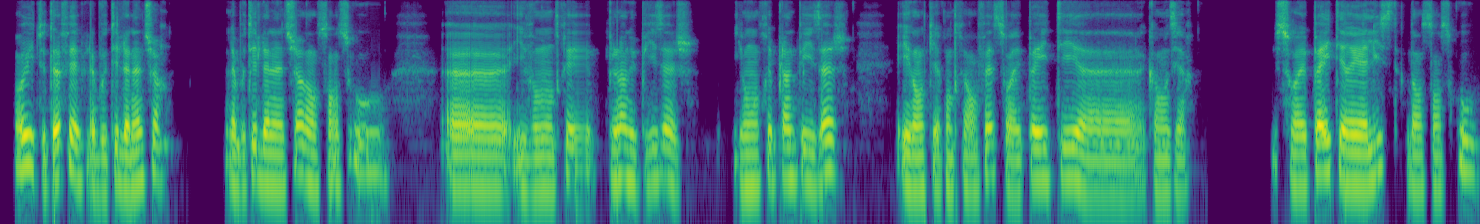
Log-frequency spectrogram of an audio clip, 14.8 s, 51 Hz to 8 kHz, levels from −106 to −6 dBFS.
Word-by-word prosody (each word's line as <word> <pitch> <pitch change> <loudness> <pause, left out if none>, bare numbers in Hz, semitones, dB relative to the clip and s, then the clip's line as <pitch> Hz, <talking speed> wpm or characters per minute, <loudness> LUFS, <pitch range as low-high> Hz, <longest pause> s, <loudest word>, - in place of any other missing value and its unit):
Oui, 190 -1 +6
tout - - -7
à 420 - +10
fait, 440 -2 +2
la - - +1
beauté 110 +5 -4
de 125 - -6
la 120 - +7
nature. 130 +3 0 0.6
La - - 0
beauté 150 - -2
de 135 - -7
la 130 - +6
nature 125 +5 +1
dans 135 - +2
le 120 - -2
sens 125 0 -4
où, 80 0 -7 0.7
heu, 115 - +3
ils 115 - -5
vont 115 +1 -3
montrer 105 -7 -4
plein 145 +1 +2
de 130 - 0
paysages. 130 -3 -4 0.3
Ils - - -12
vont 120 - 0
montrer 125 +3 -3
plein 145 0 0
de - - -6
paysages 140 +6 0 0.5
et 125 - +1
dans 115 - +3
le 115 - -1
cas - - -4
contraire, 115 +1 -5
en 110 - -6
fait, 150 +6 +1
ça - - -7
aurait 105 -1 -1
pas 120 - +3
été, 140 0 +2
heu, 105 -2 -2
comment 110 -1 -4
dire? 110 0 -7 0.8
Ça - - -3
aurait 125 0 +2
pas - - +7
été 170 - +3
réaliste 130 +7 +3
dans 120 - -2
le 115 - -4
sens 115 0 -7
où 160 -3 -3
125 Hz, 220 wpm, -23 LUFS, 110-140 Hz, 0.8 s, à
